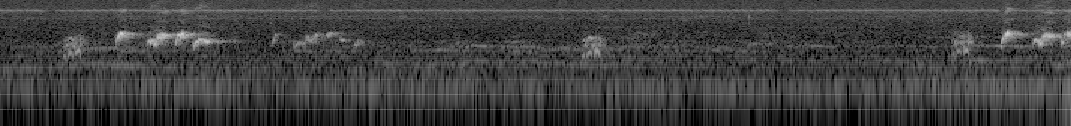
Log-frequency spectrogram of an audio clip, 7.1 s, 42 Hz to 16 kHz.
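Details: Red-whiskered bulbul kept as a trapping decoy, recorded 6 October 2018: clusters of bright, quick slurred whistles in short phrases opening and closing the stretch, with scattered softer notes between.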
